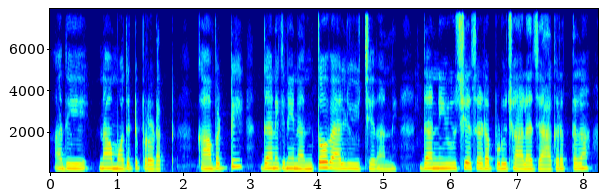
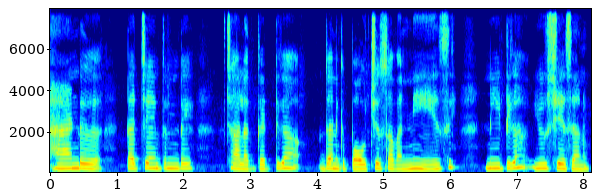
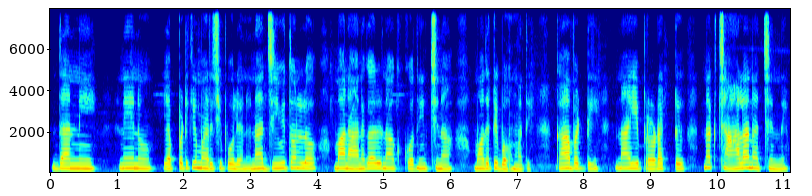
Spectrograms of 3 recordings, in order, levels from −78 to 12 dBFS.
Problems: constant background noise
